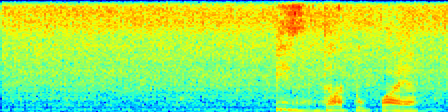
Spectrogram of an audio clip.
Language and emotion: Russian, angry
